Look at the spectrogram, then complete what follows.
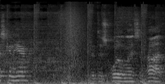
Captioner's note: air whooshes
